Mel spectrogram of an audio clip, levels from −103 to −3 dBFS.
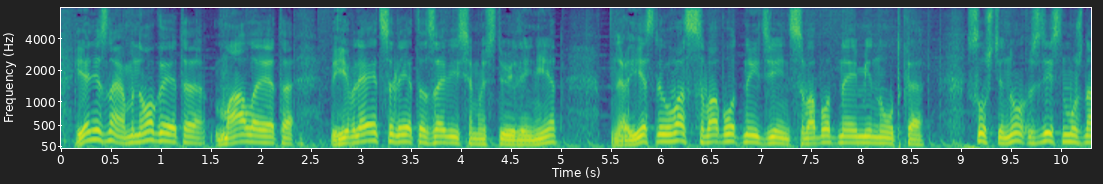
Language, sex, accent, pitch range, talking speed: Russian, male, native, 105-150 Hz, 140 wpm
